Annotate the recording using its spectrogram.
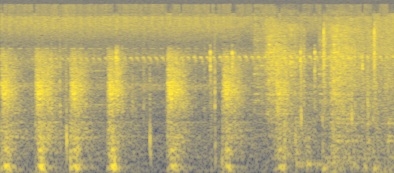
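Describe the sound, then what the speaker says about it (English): Hammering somewhere in a house: a steady run of muffled, evenly spaced blows, roughly three per second, faint and in the background. "someone's hammering at my house today"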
